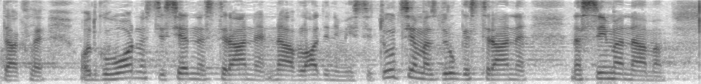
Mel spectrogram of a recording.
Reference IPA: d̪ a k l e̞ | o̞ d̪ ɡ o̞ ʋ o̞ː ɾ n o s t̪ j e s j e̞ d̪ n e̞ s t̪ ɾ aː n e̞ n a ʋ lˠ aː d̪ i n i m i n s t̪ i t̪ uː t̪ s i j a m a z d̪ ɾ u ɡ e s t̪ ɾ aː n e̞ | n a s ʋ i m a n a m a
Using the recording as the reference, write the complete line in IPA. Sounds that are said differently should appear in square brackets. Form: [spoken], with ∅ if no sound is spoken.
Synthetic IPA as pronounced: d̪ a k l e̞ | o̞ d̪ ɡ o̞ ʋ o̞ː ɾ n o s t̪ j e s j e̞ d̪ n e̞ s t̪ ɾ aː n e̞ n a ʋ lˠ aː d̪ i n i m i n s t̪ i t̪ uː t̪ s i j a m a z d̪ ɾ u ɡ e s t̪ ɾ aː n e̞ | n a s ʋ i m a n a m a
